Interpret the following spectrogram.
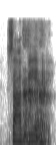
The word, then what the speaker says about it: Xavier: Xavier, thank you for letting me know how to actually pronounce it. I've only ever read the name. Xavier.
